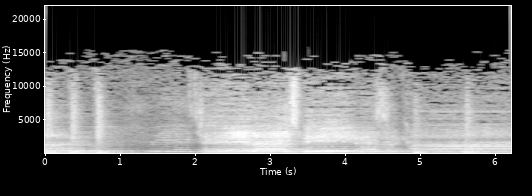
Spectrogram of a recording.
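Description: Music with a choir singing, no distinct words, with occasional sharp percussive strikes.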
